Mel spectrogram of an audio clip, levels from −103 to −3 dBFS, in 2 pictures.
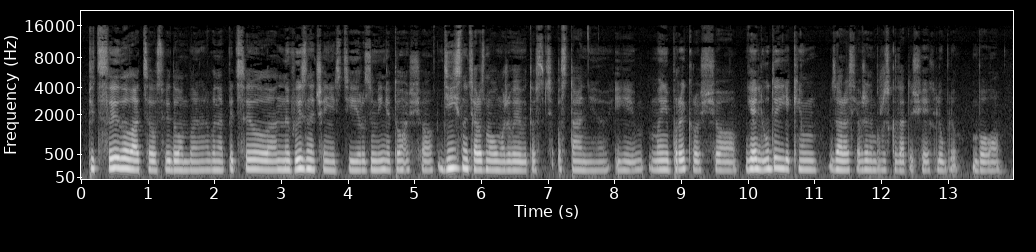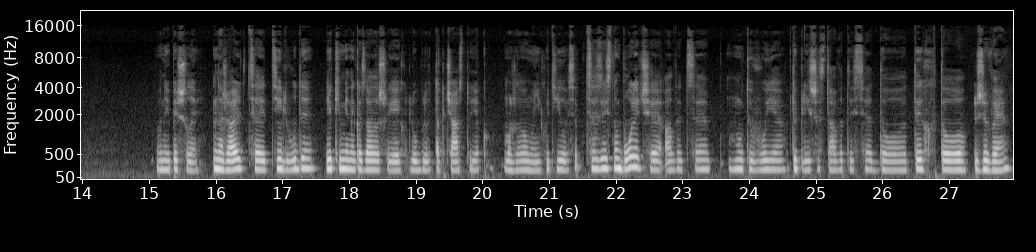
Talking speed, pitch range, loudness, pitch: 145 wpm, 170-185 Hz, -28 LUFS, 180 Hz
